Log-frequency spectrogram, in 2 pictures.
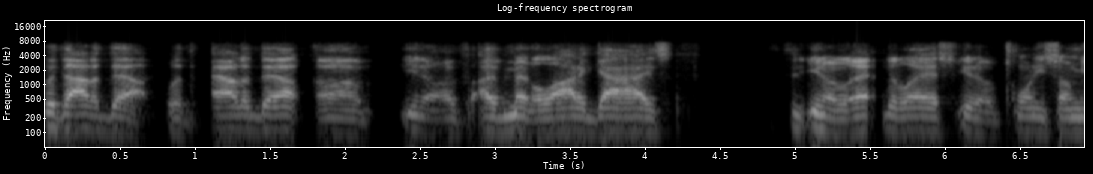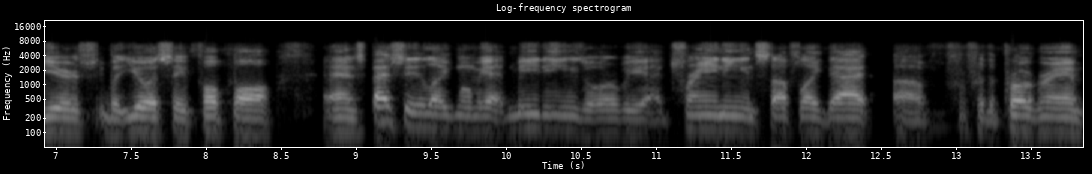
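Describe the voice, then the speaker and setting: Using a normal speaking voice with an American accent, a man talks at a moderate pace with fairly even intonation and big swings in loudness. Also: fairly low pitch for a man. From Philadelphia, Pennsylvania. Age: 60s. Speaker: high school football coach. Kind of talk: podcast interview.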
